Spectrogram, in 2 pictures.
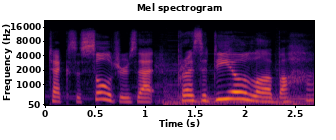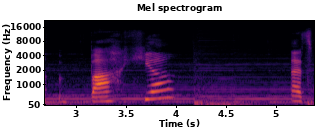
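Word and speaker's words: Bahía: soldiers at presidio la baha baja that's b-a-h-i-a and in spanish you don't pronounce the h's so i'm very confused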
